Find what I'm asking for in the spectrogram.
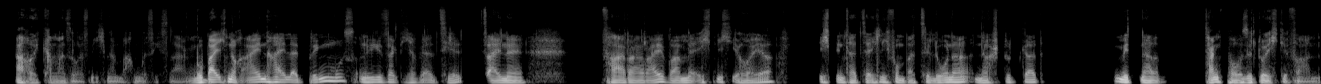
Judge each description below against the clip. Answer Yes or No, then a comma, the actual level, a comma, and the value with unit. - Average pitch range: Yes, average, 3.6 semitones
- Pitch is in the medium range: No, very low, 95 Hz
